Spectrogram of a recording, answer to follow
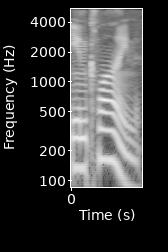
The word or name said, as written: incline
